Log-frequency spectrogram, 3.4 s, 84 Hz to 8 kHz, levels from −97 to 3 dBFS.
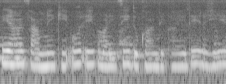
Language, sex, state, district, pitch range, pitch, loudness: Chhattisgarhi, female, Chhattisgarh, Sarguja, 220-250 Hz, 230 Hz, -17 LUFS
